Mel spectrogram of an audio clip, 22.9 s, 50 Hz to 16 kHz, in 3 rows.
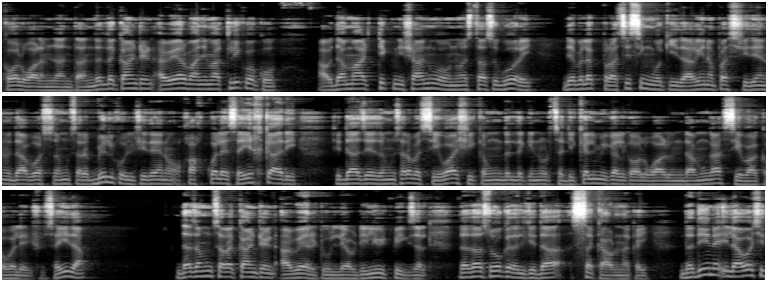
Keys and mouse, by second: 18.0 click.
